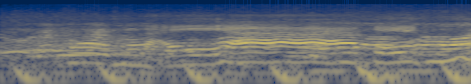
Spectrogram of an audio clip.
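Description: A voice singing a Mường folk song, its held notes wavering in a wide vibrato, over a backing track with a steady low beat about three times a second.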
